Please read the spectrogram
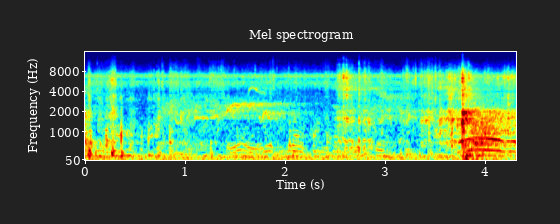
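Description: Macaques clattering an upturned metal basin, with a couple of sharp knocks at the start, then soft warbling coo calls in the middle and a louder falling call near the end.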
